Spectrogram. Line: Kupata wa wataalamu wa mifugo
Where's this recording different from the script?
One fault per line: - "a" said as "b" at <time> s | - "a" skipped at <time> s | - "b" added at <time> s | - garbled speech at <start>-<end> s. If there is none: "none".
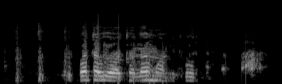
none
